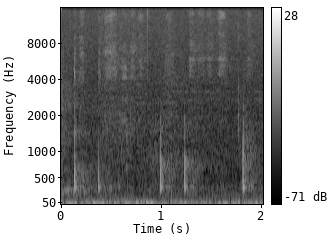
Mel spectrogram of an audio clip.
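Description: Marker writing on a whiteboard: about five short, separate strokes as letters and an arrow are written.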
